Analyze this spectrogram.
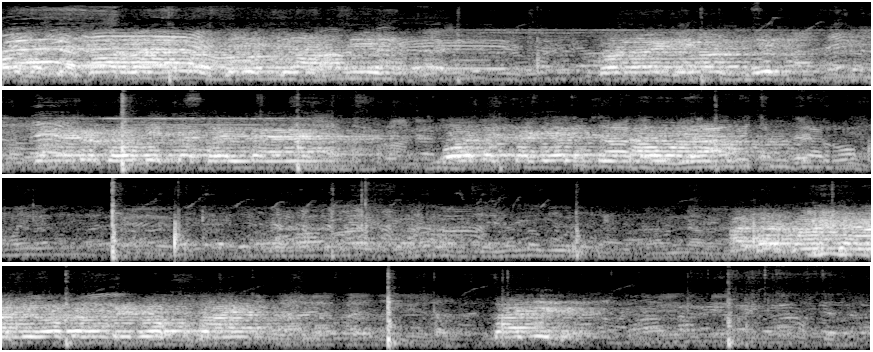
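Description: A group of men chant loudly in short bursts outdoors.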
